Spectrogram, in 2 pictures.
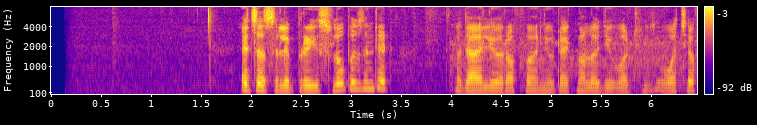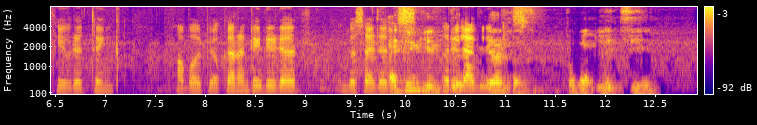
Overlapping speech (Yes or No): Yes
